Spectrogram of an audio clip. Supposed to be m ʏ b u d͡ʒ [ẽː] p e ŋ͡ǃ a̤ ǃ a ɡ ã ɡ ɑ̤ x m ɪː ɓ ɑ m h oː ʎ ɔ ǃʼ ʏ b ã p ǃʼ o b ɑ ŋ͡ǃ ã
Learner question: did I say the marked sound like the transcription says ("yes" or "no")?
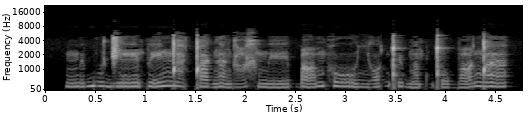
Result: yes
